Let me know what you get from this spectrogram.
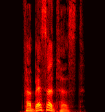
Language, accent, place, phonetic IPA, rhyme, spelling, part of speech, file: German, Germany, Berlin, [fɛɐ̯ˈbɛsɐtəst], -ɛsɐtəst, verbessertest, verb, De-verbessertest.ogg
- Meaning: inflection of verbessern: 1. second-person singular preterite 2. second-person singular subjunctive II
